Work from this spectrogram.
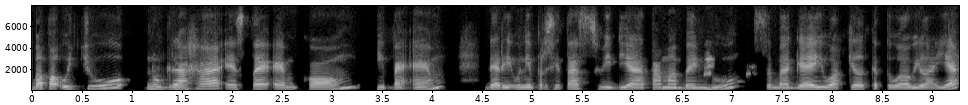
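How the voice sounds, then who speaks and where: Speaking at a very slow pace, a woman uses a fairly low pitch and a dark, mellow tone with ordinary pitch variation, in a dry, close recording with no echo. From West Java (Garut), Indonesia. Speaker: event moderator, lecturer. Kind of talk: meeting moderation.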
